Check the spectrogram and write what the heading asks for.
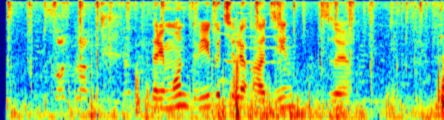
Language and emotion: Russian, neutral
